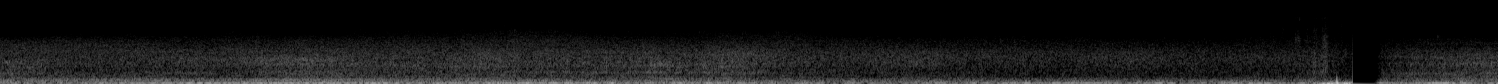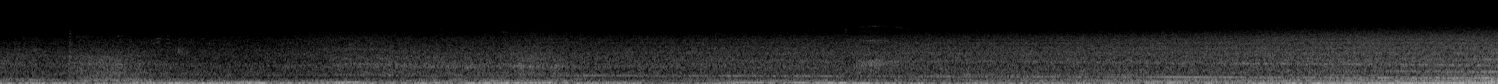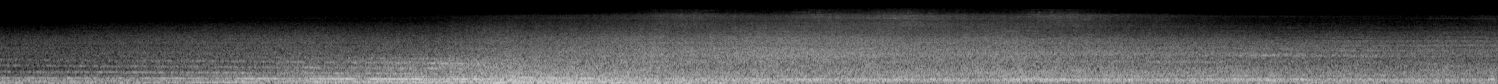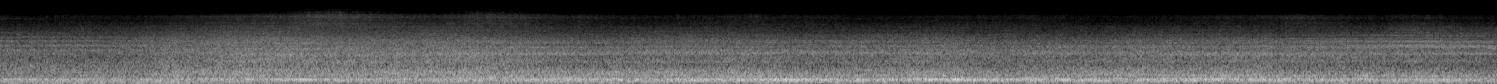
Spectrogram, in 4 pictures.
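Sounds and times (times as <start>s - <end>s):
coaches rumbling and rattling on rails: 10.8s - 59.9s.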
